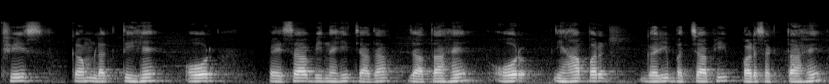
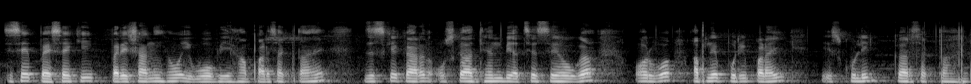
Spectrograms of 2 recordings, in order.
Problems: constant background noise, low volume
